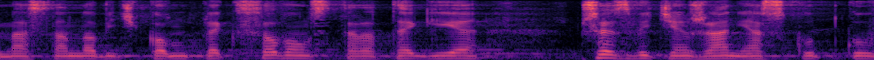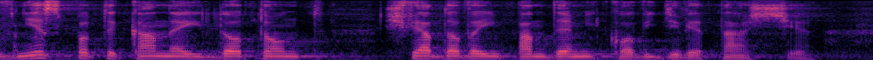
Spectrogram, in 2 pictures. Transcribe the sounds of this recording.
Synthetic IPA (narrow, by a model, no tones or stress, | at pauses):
mast̪anɔvʲit͡ɕkɔmplɛksɔvɔ̃w̃st̪ɾat̪ɛɡʲjɛ | pʂɛzvɘt͡ɕɛ̃w̃ʐaɲaskut̪kufɲɛspɔt̪ɘkanɛjd̪ɔt̪ɔnt̪ | ɕfʲjat̪ɔvɛjpand̪ɛmʲjikɔvʲid̪̚d͡ʑevʲjɛt̪naɕt͡ɕɛ̰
